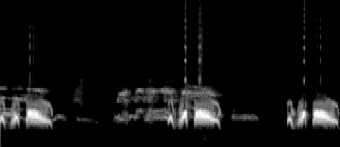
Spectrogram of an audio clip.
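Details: Three deep, hoarse coo phrases from a spotted dove, called to provoke other doves. Each phrase is a stuttered double note rolling into a longer descending coo, with quieter drawn-out coos in between.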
